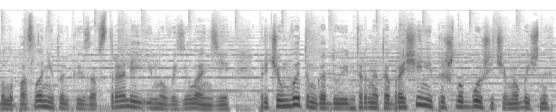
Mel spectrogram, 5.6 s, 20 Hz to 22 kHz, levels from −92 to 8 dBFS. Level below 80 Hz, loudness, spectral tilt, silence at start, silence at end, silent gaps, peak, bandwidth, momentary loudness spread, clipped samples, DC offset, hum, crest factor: -56 dBFS; -27 LUFS; -5.5 dB/octave; 0 s; 0 s; none; -10 dBFS; 16 kHz; 7 LU; under 0.1%; under 0.1%; none; 18 dB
